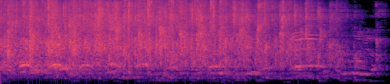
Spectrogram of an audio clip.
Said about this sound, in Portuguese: Pode aplaudir o Senhor. Pode aplaudir a Jesus.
